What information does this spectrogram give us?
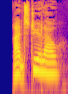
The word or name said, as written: rensdyrlav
